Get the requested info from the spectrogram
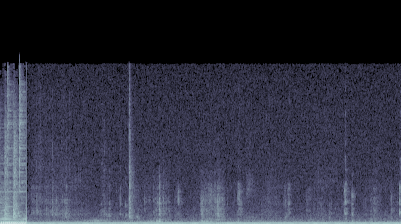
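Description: Music cuts off suddenly just after the start. Then a man chewing a chocolate chip cookie: faint, irregular small mouth clicks over a steady low hum.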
